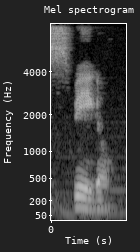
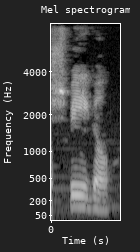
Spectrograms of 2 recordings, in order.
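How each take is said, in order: First: The name is said with an English pronunciation. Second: The name is said with a German pronunciation.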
